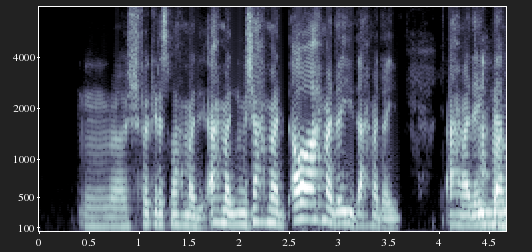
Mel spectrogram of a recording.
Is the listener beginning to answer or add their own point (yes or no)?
no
